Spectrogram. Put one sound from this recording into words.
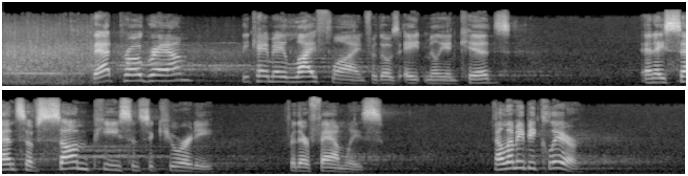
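A middle-aged woman speaks into a microphone over loudspeakers, in a measured, earnest tone.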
